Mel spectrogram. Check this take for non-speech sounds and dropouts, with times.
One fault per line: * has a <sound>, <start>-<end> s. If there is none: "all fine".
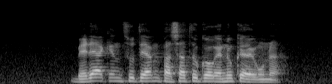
all fine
